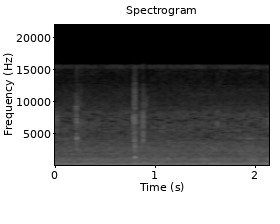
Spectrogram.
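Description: Steady low background rumble picked up by a phone's microphone, cutting in suddenly after a silent gap in the stream's audio, with a faint tick a little under a second in.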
